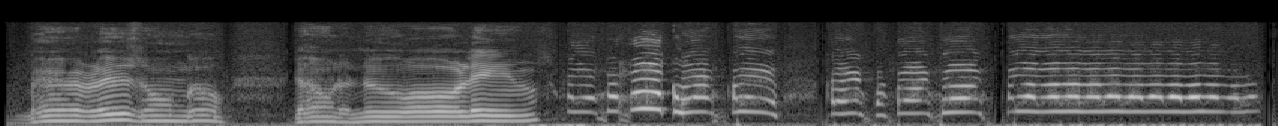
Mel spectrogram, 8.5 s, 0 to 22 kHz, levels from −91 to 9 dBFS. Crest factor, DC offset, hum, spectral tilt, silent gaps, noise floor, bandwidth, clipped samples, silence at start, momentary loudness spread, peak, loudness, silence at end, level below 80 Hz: 18 dB; 0.4%; none; -5.5 dB/octave; none; -44 dBFS; 11 kHz; under 0.1%; 0.1 s; 10 LU; -4 dBFS; -23 LUFS; 0.1 s; -46 dBFS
